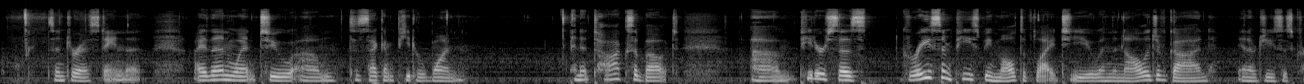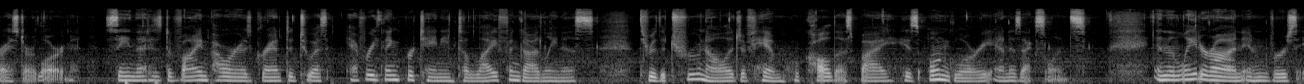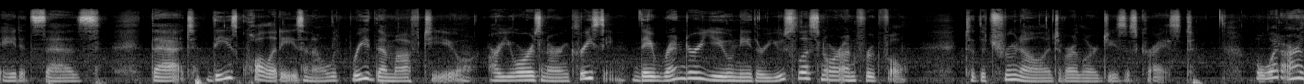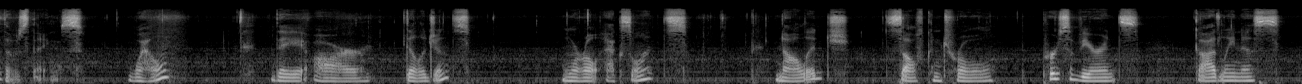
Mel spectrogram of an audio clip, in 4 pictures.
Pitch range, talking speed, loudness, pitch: 160-200 Hz, 145 wpm, -22 LUFS, 175 Hz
